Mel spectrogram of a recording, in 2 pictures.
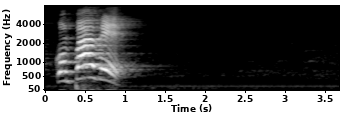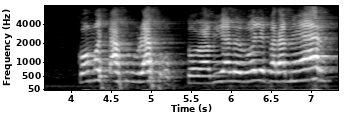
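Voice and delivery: loud shouted call across a distance. Acted. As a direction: holler it to a friend far off. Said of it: "me llama y me grita".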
